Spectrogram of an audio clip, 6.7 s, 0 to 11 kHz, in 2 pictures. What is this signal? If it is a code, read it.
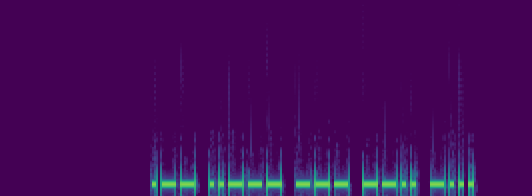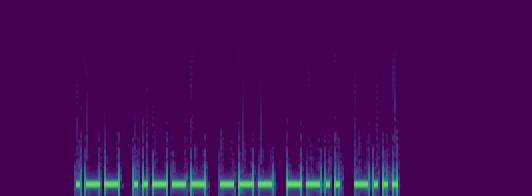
Morse code, heard as a keyed tone, about 40 wpm, 700 Hz. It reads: W2OZB W2OZB
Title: Call Signs Repeated 3x - 40wpm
